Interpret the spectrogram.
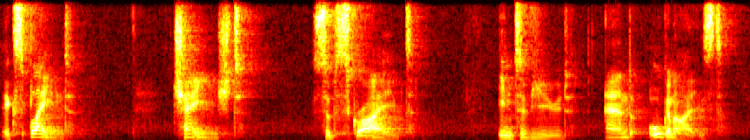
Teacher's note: Now, unlike the id sound with ted and ded endings, with the d sound, it's a single syllable. · we use this d sound with voiced consonants. So anytime you can feel that vibration in your throat as you pronounce a consonant, this is where we would use the d sound ed ending.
